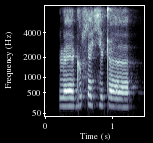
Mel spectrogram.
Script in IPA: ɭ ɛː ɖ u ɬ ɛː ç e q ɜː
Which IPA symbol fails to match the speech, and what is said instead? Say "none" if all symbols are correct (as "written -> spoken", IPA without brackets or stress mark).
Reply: q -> ʈ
